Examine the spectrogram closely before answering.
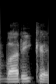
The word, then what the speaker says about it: Marike: So Marike, yeah, if it ends with an E in Dutch or in Flemish, my Mhm. mother tongue, it's like a soft vowel we call it. We don't really pronounce it strongly.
